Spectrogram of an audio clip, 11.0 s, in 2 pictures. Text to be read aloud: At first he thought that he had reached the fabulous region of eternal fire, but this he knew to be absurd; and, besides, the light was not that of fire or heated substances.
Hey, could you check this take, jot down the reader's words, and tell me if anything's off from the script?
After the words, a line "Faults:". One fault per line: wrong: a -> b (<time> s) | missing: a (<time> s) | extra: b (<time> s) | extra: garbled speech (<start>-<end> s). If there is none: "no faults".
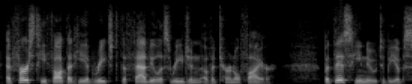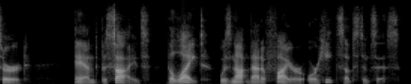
At first he thought that he had reached the fabulous region of eternal fire, but this he knew to be absurd; and, besides, the light was not that of fire or heat substances.
Faults:
wrong: heated -> heat (9.7 s)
